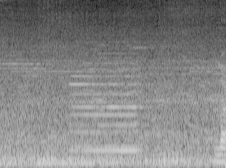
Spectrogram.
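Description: A vehicle horn sounds once, a steady toot of under a second about midway, over a low rumble of road traffic.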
